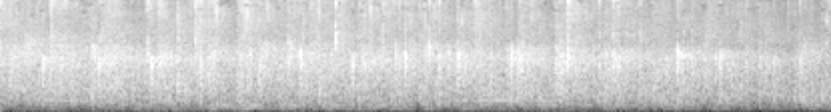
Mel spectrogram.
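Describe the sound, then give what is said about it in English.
A crowd at a church meal gives a round of applause for the people who cooked the food, a dense, sustained wash of clapping hands that stays loud and even for the full five seconds without a break, with no talking over it. “Yeah, round of applause.”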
